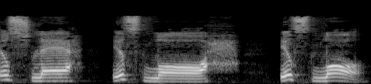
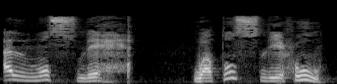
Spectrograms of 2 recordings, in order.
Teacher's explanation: اللام المفتوحة لما يجي قبلها صاد ساكنة ومسبوقة بصاد ساكنة حكم اللام التغليظ قولا واحدا · Shown in: first take · يعني أسمع مش إصلاح، إصلاح، إصلا، لا مغلظة، لاح.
